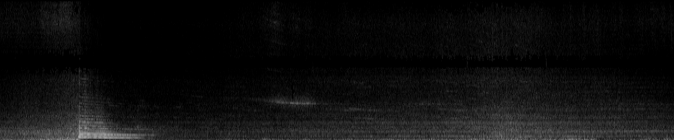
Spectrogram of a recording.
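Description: A train passing: its rumble builds, then a horn blast of about a second and a half whose pitch drops as the train goes by. The train runs on after it with a faint steady whine.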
